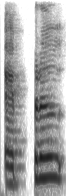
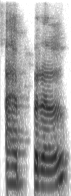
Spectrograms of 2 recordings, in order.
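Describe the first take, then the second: First: Said in the usual way. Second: April opened with an "a" sound, "AP-ril"; German pronunciation. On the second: Shown as a demonstration. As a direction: say April the German way, not "AY-pril". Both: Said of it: "month's name in German".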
